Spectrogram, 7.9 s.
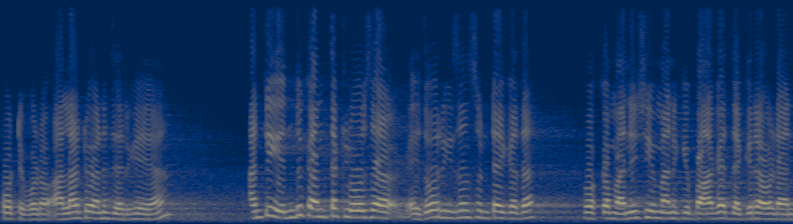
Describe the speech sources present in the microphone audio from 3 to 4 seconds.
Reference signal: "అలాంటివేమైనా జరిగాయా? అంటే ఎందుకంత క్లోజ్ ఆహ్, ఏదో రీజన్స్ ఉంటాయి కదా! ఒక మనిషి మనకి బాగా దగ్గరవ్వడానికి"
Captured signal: echo only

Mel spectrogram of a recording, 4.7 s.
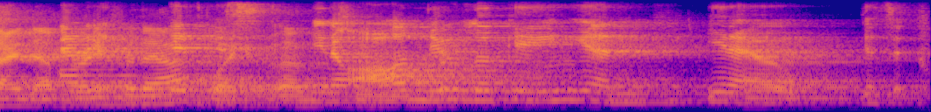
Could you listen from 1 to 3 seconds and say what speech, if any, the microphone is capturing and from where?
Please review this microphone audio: echo only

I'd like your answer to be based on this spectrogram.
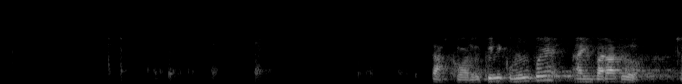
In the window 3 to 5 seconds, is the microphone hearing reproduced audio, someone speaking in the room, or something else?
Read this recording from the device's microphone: user only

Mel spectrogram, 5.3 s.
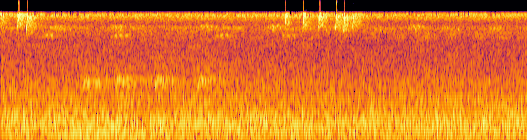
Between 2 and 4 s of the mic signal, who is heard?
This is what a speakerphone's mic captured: neither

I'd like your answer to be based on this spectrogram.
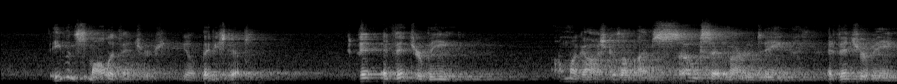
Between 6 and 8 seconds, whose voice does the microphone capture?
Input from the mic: echo only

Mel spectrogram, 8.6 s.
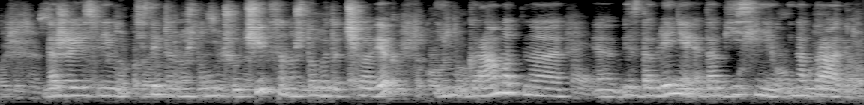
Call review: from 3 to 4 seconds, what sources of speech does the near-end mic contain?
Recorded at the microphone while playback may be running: both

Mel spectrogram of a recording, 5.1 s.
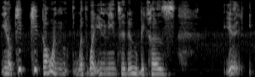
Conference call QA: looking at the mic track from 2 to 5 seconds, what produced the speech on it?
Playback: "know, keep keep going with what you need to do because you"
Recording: echo only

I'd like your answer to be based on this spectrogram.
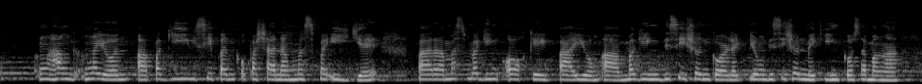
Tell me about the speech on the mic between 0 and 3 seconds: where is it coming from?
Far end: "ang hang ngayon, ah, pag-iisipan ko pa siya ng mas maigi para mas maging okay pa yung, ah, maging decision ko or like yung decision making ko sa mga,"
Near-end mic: echo only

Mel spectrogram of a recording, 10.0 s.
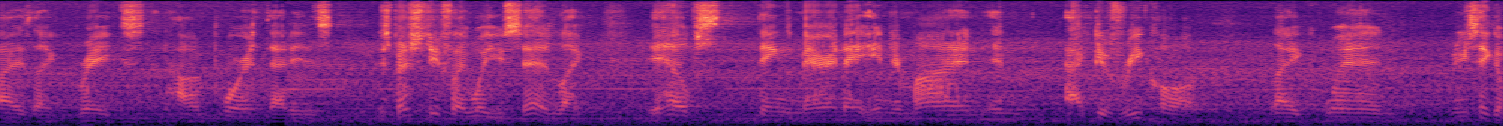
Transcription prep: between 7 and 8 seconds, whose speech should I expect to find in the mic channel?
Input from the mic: echo only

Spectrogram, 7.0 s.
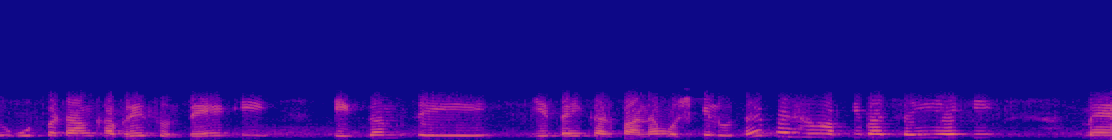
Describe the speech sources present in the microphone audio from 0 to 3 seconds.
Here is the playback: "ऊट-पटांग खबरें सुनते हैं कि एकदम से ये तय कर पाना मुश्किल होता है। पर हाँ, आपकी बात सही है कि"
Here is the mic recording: echo only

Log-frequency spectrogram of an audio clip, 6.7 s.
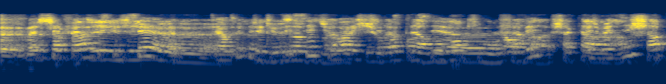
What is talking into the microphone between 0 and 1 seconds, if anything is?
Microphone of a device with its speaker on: echo only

